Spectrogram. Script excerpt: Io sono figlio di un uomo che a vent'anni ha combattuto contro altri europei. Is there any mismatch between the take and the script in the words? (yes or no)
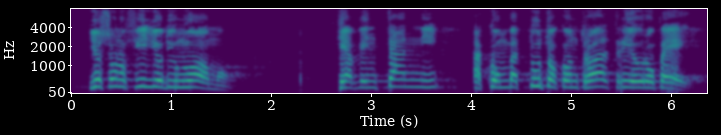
no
